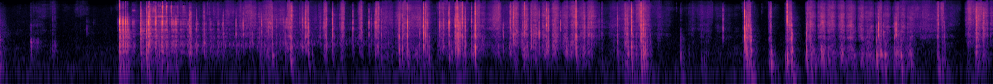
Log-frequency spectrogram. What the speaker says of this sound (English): This type of paper is notorious for ripping that weird last corner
